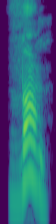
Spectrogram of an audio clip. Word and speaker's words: vend: Le boucher vend. On prononce pas le D, hein?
